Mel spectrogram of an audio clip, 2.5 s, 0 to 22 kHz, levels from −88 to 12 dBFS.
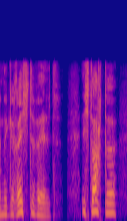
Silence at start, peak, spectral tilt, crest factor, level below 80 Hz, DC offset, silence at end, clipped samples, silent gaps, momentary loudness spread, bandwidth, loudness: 0 s; -4 dBFS; -3 dB/octave; 22 dB; -70 dBFS; under 0.1%; 0.2 s; under 0.1%; 1.26-1.33 s; 17 LU; 7.4 kHz; -24 LUFS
